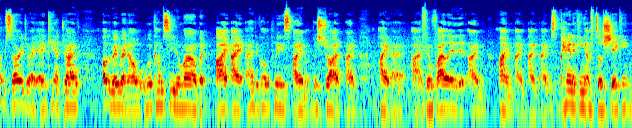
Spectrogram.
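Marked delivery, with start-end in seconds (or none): none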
